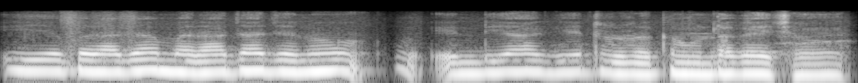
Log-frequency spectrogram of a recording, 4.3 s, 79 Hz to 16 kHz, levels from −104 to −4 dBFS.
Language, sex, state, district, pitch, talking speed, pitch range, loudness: Maithili, male, Bihar, Bhagalpur, 165 Hz, 125 wpm, 150-175 Hz, -12 LUFS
